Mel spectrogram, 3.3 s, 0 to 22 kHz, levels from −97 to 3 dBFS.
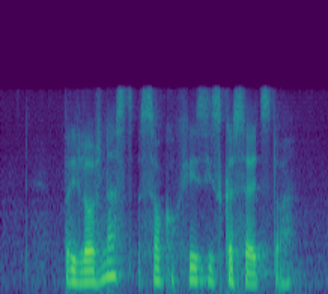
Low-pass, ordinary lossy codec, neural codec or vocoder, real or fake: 7.2 kHz; none; codec, 16 kHz, 0.3 kbps, FocalCodec; fake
